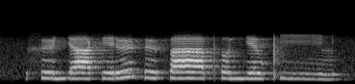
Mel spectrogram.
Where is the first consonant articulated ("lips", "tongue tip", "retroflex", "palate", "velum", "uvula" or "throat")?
velum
